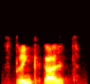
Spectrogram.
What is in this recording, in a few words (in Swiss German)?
"trinkgeld", alsace; vin; pourboire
